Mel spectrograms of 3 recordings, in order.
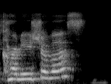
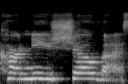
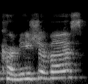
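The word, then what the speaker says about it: Karnišovas: So like if you go by that theory, then it's Karnisovas. And not Karnisovas. So I'm going with Karnisovas,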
